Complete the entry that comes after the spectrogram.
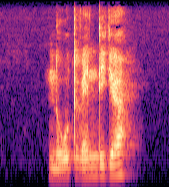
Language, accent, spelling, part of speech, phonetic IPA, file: German, Austria, notwendiger, adjective, [ˈnoːtvɛndɪɡɐ], De-at-notwendiger.ogg
- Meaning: 1. comparative degree of notwendig 2. inflection of notwendig: strong/mixed nominative masculine singular 3. inflection of notwendig: strong genitive/dative feminine singular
